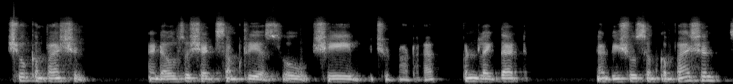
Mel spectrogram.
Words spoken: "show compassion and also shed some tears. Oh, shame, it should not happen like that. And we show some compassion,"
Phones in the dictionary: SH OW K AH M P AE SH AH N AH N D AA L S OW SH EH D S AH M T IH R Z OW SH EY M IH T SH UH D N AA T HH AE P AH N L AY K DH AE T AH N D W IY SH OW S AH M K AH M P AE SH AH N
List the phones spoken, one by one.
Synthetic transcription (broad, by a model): SH OW K AH M P AE SH AH N AH N D AA L S OW SH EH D S AH M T R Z OW SH EY M IH T SH UH D N AA T HH AE P AH N L AY K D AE T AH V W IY SH OW S AH M K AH M P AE SH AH N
